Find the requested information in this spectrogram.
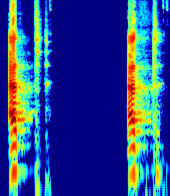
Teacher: ketika huruf ta tersebut berharokat sukun, maka suaranya tertahan. Jadi tidak boleh at. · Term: syiddah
